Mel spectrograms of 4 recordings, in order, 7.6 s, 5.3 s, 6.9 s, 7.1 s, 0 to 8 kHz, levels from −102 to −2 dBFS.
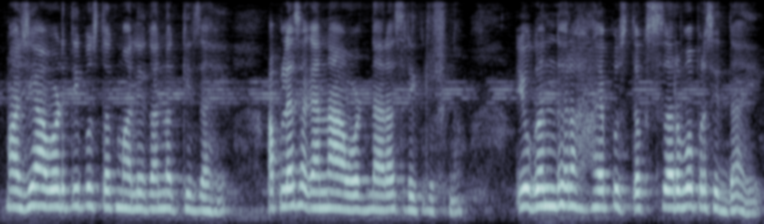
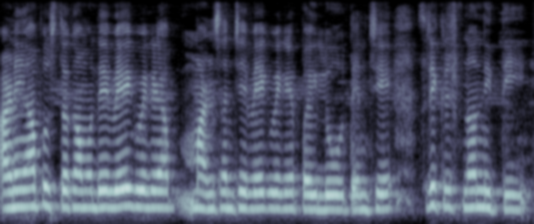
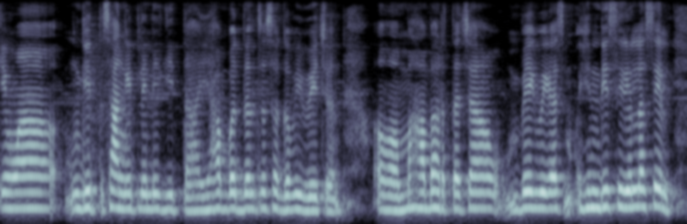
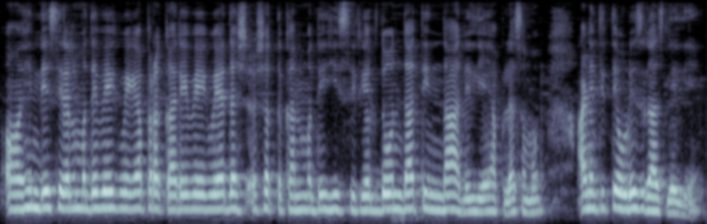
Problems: constant background noise, background conversations at intervals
